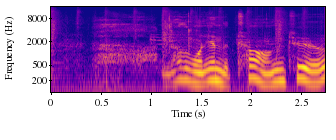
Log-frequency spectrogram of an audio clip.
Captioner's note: fisherman sighs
